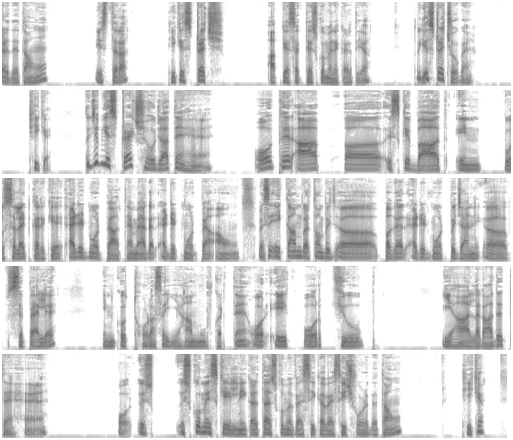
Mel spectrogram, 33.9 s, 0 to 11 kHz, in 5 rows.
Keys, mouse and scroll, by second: 1.5 click, 2.9 click, 4.0 click, 5.8 click, 7.0 middle click, 8.8 scroll down 1, 9.3 middle click, 13.0 click, 13.7 shift+click, 16.7 click, 17.2-18.2 scroll down 2, 18.4 shift+middle click, 19.1 middle click, 20.6 click, 21.2 shift+click, 22.2 click, 23.3 click, 24.0 shift+a, 27.6 click, 28.7 click, 29.0 middle click, 30.0 shift+middle click, 30.6-31.1 scroll up 1, 31.4 middle click.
